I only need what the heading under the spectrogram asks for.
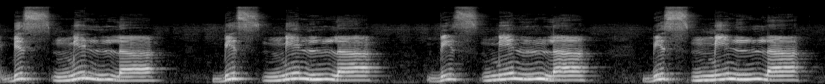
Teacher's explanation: آگے لفظ اللہ کو باریک پڑھیں گے کیونکہ لفظ اللہ سے پہلے زیر ہے. تو جب لفظ اللہ سے پہلے زیر ہو تو کیا ہوگا؟ لفظ اللہ باریک پڑھیں گے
